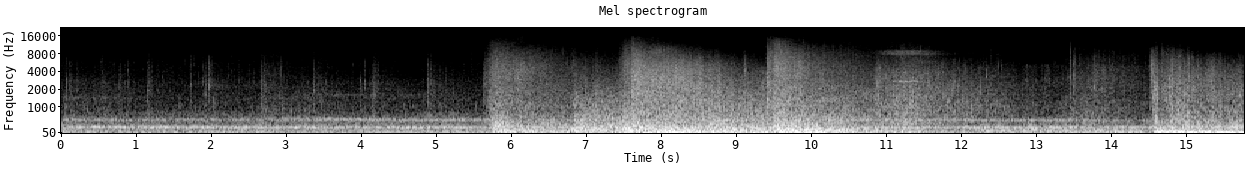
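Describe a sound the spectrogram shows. Footsteps scrape on stone.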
